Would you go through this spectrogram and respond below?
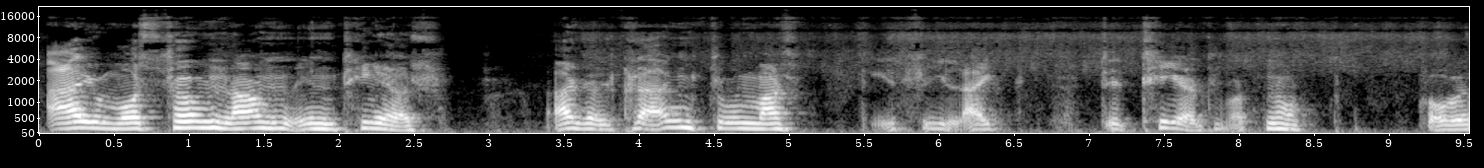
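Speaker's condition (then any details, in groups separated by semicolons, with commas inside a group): Muscular Parkinson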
